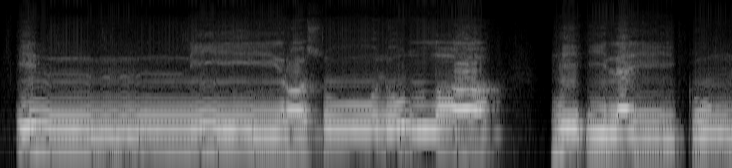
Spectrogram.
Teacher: nun yang bertanda sabdu wajibul gunnah, dengung dua harakat.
